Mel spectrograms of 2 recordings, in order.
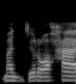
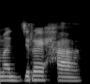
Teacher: Jadi tidak boleh ada imalah. Imalah di sini fathah yang dikasrohkan. Nah, huruf fathah yang dikasrohkan kan yang majreha itu kan aslinya majroha sebenarnya kan terus dibaca dengan majreha, diimalahkan kayak gitu maksudnya.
